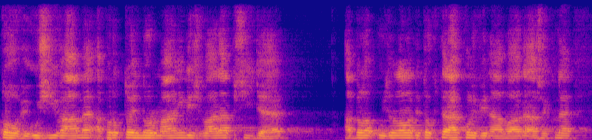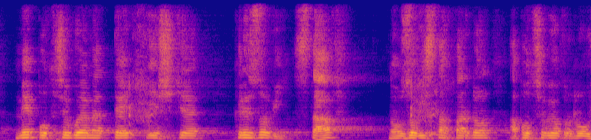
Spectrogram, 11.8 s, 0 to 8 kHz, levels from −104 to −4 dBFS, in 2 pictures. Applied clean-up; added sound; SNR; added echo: neural separator model SepFormer DNS4.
